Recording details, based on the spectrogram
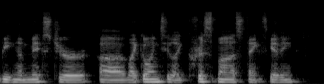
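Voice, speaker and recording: The speaker has an American accent and monotone, flat intonation. The background is quiet. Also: man. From US West Coast, San Francisco Bay Area. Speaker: film editor. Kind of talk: casual interview chat.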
